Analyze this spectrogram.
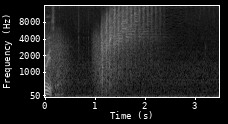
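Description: A bright magical shimmer rises and fades.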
